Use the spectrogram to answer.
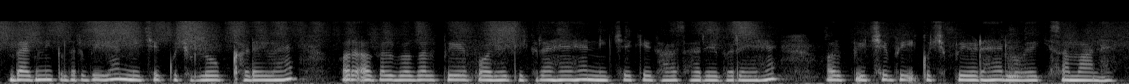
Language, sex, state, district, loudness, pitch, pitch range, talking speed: Hindi, female, Bihar, Saran, -23 LUFS, 200 Hz, 195-210 Hz, 160 wpm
